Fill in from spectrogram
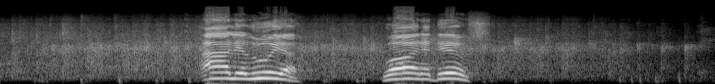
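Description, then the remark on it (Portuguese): An audience at a church service applauds the name of the Lord with a steady, dense patter of clapping that runs throughout, while a voice twice rises above it with loud, ringing exclamations before the clapping trails off. “Quantos podem aplaudir o nome do Senhor?”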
